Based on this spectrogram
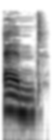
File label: "end", us english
